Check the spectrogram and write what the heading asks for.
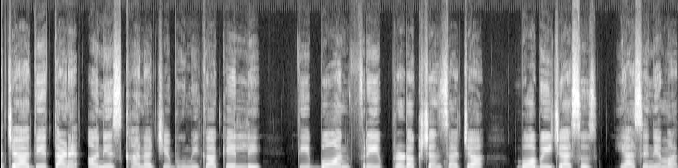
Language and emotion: Goan Konkani, neutral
